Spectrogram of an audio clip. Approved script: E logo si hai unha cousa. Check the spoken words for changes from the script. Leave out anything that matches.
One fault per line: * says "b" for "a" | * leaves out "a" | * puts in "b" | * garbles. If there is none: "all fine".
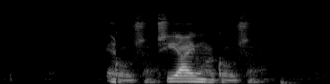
* says "cousa" for "logo"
